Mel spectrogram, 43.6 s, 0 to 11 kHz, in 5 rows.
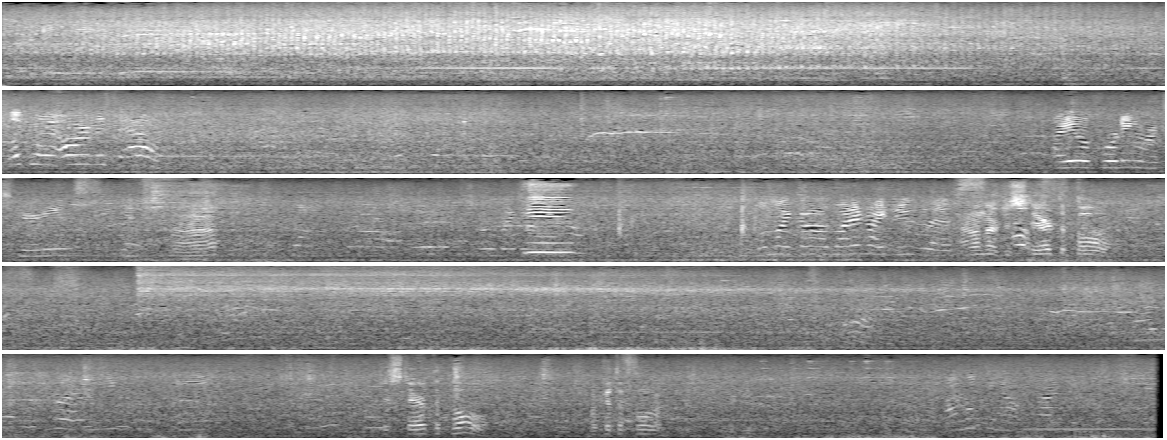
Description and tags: On the ferris wheel at Wonderland Pier in Ocean City recorded with DS-40 and edited and Wavoaur.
